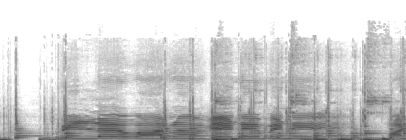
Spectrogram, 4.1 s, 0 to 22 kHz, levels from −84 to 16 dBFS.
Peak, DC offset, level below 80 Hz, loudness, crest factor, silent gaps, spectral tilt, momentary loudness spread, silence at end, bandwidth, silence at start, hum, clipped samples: 0 dBFS; under 0.1%; -44 dBFS; -17 LUFS; 18 dB; none; -4 dB/octave; 7 LU; 0 s; 18 kHz; 0 s; none; under 0.1%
